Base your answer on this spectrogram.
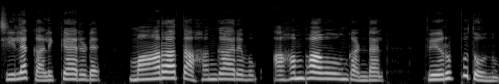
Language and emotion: Malayalam, disgusted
